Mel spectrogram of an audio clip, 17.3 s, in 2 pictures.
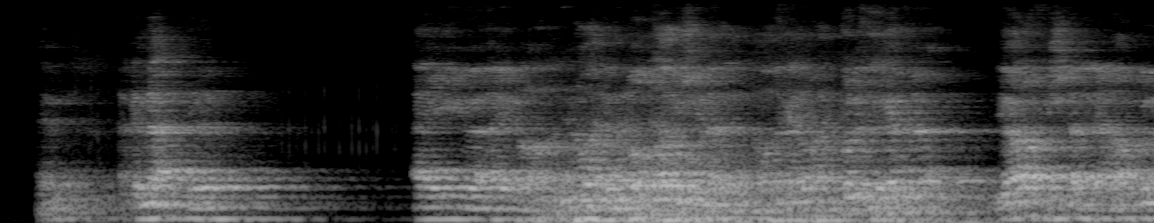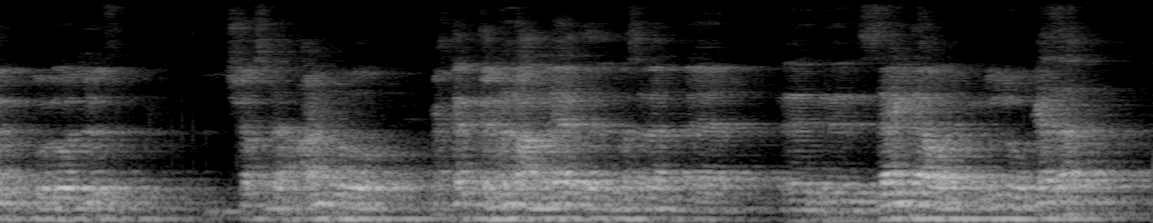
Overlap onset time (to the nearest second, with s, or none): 4 s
